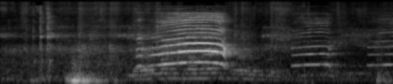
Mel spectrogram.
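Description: A baby monkey gives a shrill, wavering squeal that rises and falls, followed by a thinner squeak.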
